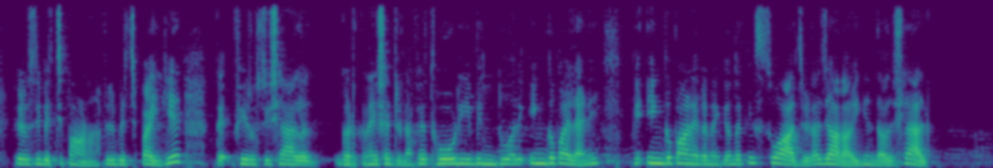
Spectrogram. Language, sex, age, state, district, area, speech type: Dogri, female, 30-45, Jammu and Kashmir, Samba, urban, spontaneous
